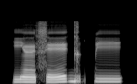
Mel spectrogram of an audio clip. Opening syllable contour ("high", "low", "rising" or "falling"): low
